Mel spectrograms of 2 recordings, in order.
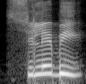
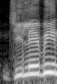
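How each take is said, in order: First: "सिलेबी" starting with a clear s; correct plural pronunciation. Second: "जिलेबी" starting with a j sound; mistaken pronunciation. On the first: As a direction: say "सिलेबी" with si-, not ji-. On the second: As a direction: say "जिलेबी" loudly with ji-, not si-. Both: Shown as a demonstration. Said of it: "जिलेबी नहीं".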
